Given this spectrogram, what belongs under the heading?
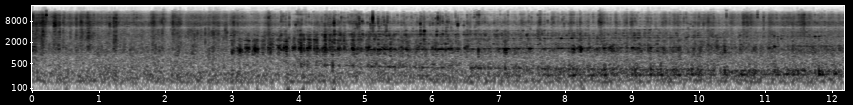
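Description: Liquid lamp fuel poured straight from a container into a black lamp can with no funnel, a continuous close gushing, gurgling stream that runs steadily throughout without pause or speech.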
